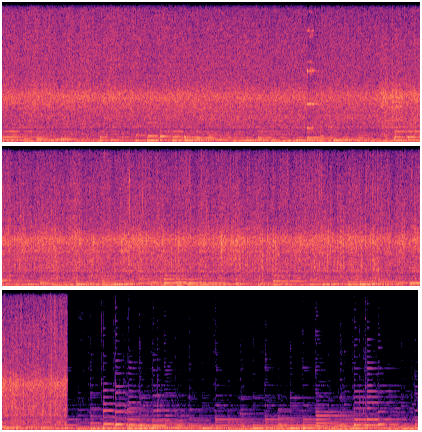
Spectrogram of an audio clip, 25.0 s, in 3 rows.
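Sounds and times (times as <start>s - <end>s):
fried rice sizzling in a wok: 0.0s - 18.0s
hiss of sauce poured in wok: 0.0s - 18.0s.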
